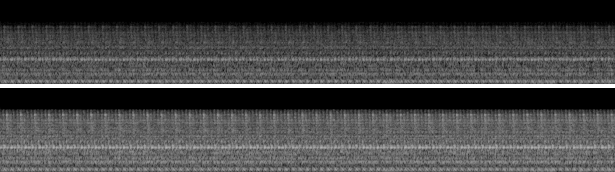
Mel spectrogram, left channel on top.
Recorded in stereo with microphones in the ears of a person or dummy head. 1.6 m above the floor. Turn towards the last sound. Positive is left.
turn(degrees=-80)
